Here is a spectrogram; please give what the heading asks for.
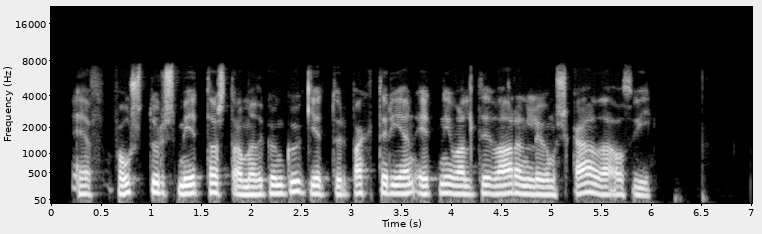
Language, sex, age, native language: Icelandic, male, 40-49, Icelandic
